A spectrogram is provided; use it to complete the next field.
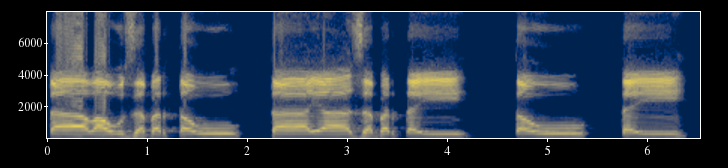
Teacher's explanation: کھینچنا نہیں ہے اور جھٹکا بھی نہیں دینا، مجہول بھی نہیں پڑھنا، معروف پڑھنا ہے، نرمی سے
